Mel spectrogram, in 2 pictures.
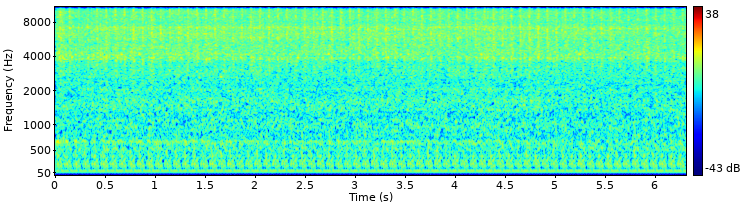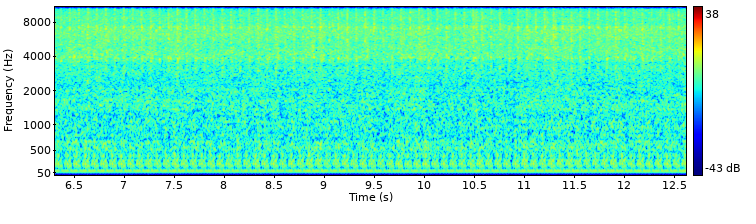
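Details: Jeep M715 army truck, carburetor replacing fuel injection, just started after years unused: loud, heavy idle with steady chuffing beat three or four a second; old engine running rough after long storage.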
